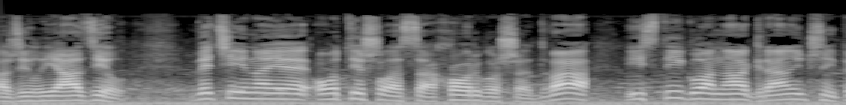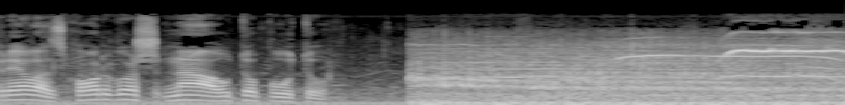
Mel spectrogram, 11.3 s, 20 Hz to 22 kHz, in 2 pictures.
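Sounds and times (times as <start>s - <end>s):
speech: 0.0s - 8.5s
high police helicopter turbine whine: 8.4s - 11.2s
police helicopter rotor throb overhead: 8.4s - 11.2s.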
